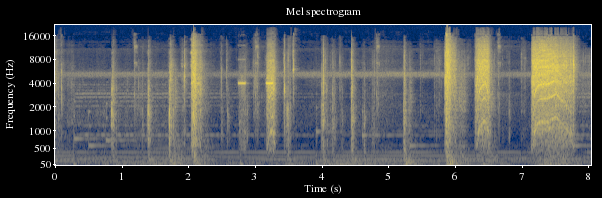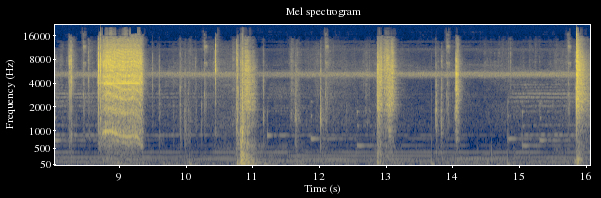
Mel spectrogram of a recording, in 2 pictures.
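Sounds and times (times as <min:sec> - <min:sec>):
faint background music: 0:00.0 - 0:16.0
plastic parts clicking and knocking: 0:00.8 - 0:06.8
power drill spinning: 0:02.8 - 0:03.4, 0:06.3 - 0:06.6, 0:07.2 - 0:07.9, 0:08.7 - 0:09.4.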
